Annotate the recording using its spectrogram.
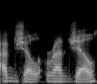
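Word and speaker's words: Ángel Rangel: winner from of all people angle r or Angel Rangel to give it proper pronunciation anyone that called that on the betting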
